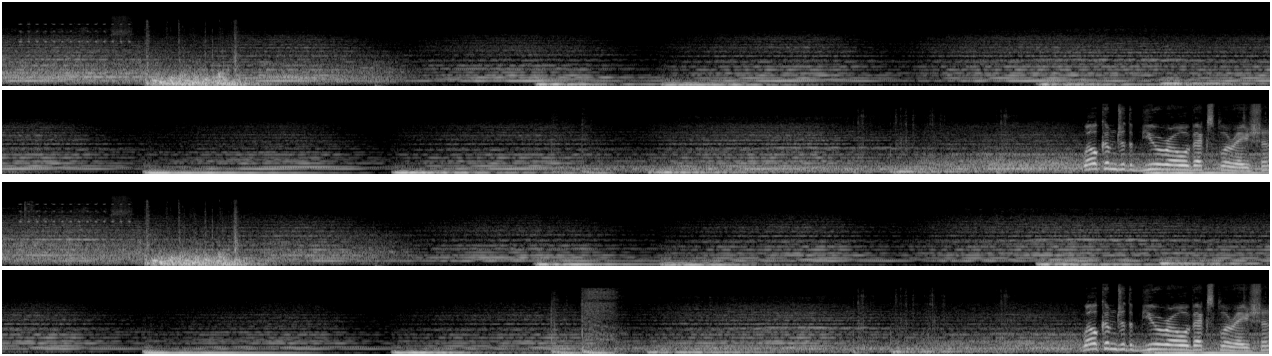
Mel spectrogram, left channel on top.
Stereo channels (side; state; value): both; normal; correlation 0.69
